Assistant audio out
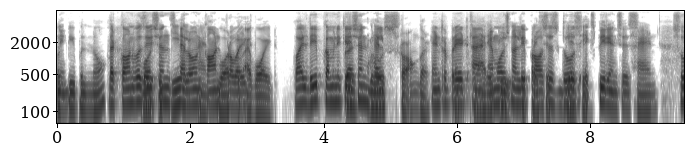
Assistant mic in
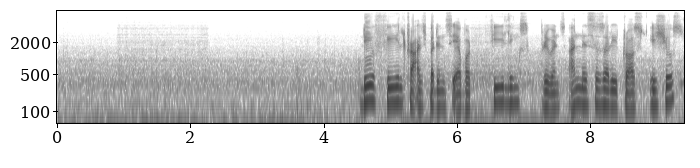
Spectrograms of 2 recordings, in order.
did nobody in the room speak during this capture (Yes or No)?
No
